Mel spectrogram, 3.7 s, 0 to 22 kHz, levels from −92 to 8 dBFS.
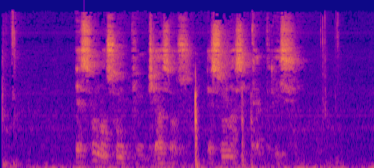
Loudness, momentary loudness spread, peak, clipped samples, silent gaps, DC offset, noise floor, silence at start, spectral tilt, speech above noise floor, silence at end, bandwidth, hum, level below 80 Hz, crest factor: -18 LUFS; 15 LU; 0 dBFS; under 0.1%; none; under 0.1%; -49 dBFS; 0.05 s; 2 dB/octave; 29 dB; 0.35 s; 17 kHz; none; -54 dBFS; 22 dB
